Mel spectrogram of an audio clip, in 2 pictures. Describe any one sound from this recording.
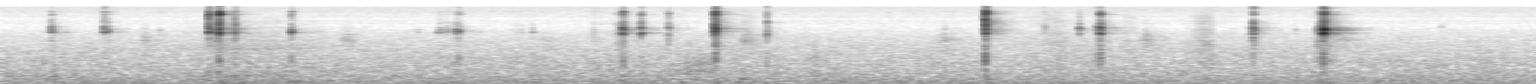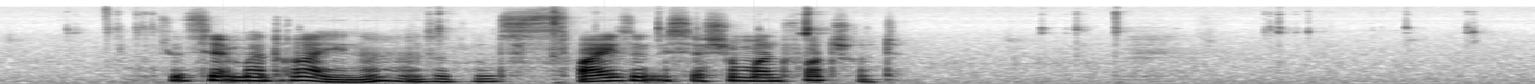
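Small metal pieces click and clink against each other.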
